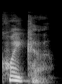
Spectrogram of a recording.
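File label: "quaker", English, British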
